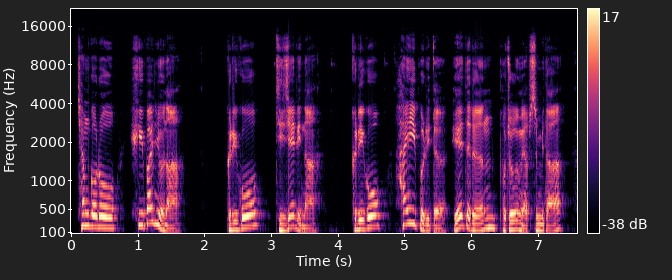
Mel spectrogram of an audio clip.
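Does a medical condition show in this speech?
No.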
